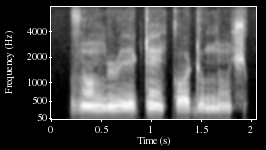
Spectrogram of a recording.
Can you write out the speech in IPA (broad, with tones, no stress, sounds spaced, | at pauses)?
ð ɔ̃˧ ŋ ɹ ɘ˧˩ ʈ ɛ̃˥˧ k ɔ˩˧ ɖ o˧ ŋ ɾ õ˩˧ ʃ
